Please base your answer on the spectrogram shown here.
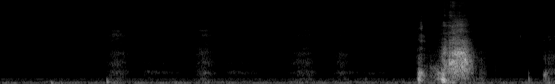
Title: Sneezing and blowing my nose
